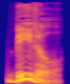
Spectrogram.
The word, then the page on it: bedell: British English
